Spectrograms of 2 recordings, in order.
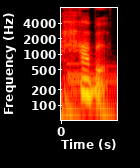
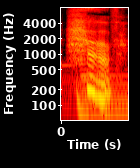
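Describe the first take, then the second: First: It ends with a b and an added vowel. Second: It ends with a v and no added vowel. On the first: The speaker calls it wrong. "It's not habu" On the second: The speaker calls it right. "It's have, nothing else"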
